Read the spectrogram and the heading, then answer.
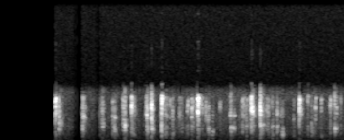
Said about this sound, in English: I'm the one that's typing, yes.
